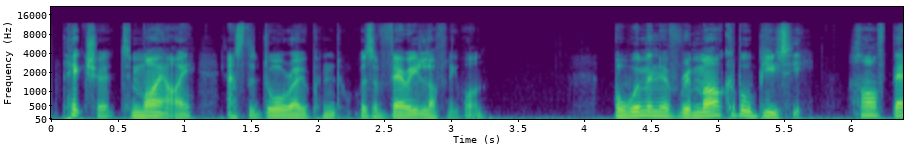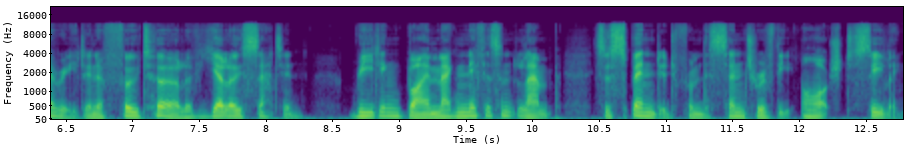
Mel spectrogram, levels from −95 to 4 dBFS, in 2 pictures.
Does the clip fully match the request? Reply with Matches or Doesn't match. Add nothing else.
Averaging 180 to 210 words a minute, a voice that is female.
Doesn't match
